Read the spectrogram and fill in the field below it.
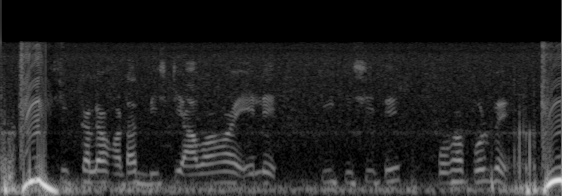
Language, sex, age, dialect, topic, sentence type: Bengali, male, 18-24, Rajbangshi, agriculture, question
